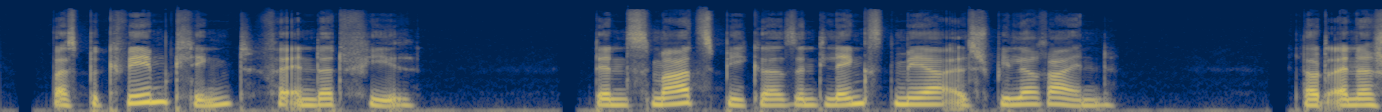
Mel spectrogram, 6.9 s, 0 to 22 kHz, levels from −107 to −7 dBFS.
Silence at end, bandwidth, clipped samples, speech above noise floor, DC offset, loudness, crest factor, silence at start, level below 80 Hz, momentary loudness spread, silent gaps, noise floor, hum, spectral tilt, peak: 0 s; 15.5 kHz; under 0.1%; 34 dB; under 0.1%; -29 LUFS; 16 dB; 0.25 s; -56 dBFS; 7 LU; 2.80-2.88 s, 6.35-6.43 s; -62 dBFS; none; -5.5 dB/octave; -12 dBFS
